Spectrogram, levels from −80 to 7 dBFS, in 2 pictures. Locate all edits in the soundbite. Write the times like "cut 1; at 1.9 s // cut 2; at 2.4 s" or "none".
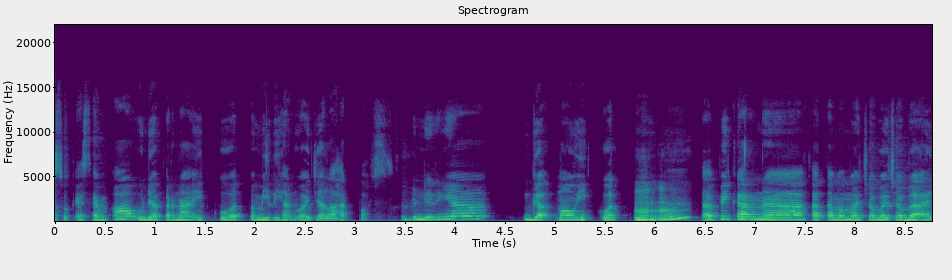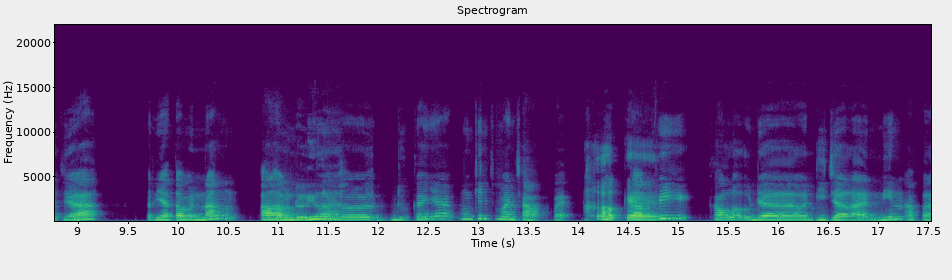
cut 1; at 3.4 s // cut 2; at 11.6 s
